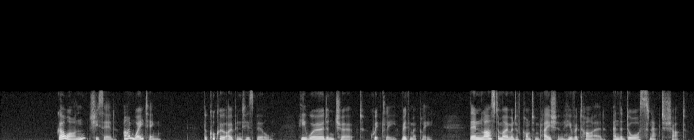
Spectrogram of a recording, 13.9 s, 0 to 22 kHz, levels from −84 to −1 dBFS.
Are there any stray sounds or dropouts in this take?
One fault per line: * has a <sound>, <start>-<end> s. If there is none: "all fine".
all fine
